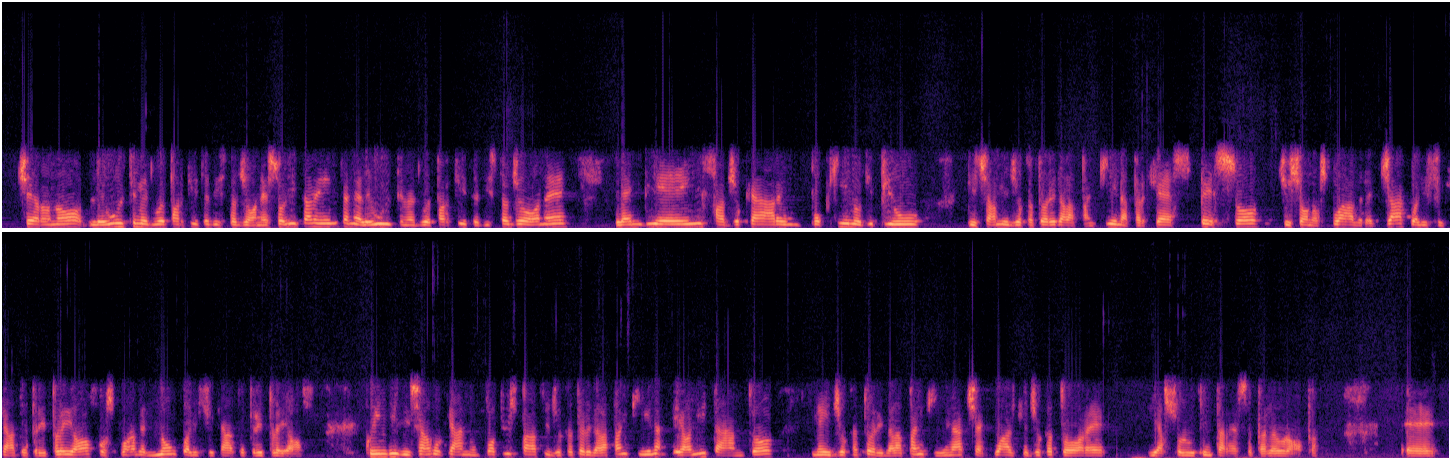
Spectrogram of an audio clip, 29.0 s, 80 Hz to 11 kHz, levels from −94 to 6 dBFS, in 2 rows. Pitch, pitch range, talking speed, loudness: 140 Hz, 125-150 Hz, 150 wpm, -19 LUFS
